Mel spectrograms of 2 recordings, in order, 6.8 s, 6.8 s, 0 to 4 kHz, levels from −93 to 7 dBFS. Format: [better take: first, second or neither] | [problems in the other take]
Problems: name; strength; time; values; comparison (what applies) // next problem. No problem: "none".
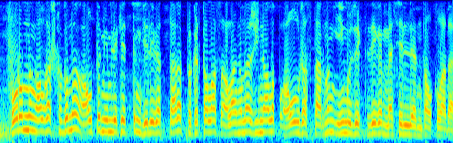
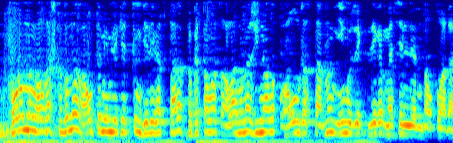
first | noise reduction (classical method WPE with log-MMSE)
